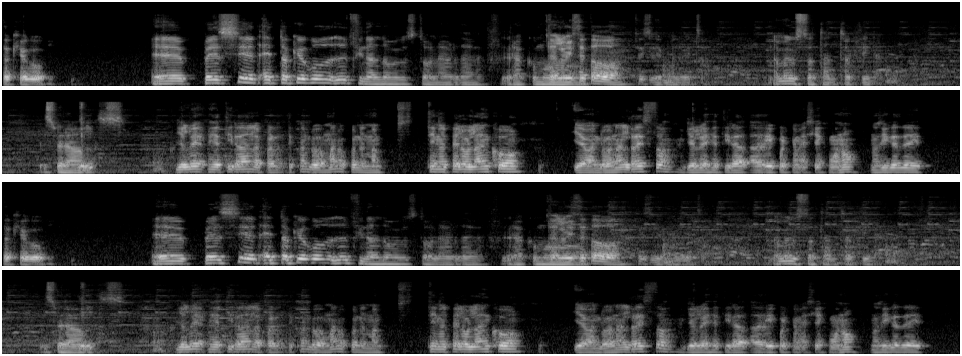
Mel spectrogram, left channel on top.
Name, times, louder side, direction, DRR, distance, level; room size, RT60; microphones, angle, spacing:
voice 1, 0.0-0.4 5.4-6.2 9.7-9.8 10.3-10.5 11.3-14.8 15.3-18.7, left 3 dB, 55° left, 0.6 m, -23 dB
voice 2, 1.5-5.8 6.4-7.1 7.7-8.8 10.0-10.8, left 1 dB, 85° left, 0.9 m, -25 dB
sound 1, 5.5-12.7, right 4 dB, 25° right, 0.6 m, -41 dB
3.4 x 2.1 x 2.3 m
head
